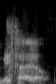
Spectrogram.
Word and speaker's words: Mikhail: i gotta have it mikhail that of course that ch is pronounced like you know you're trying to hack up something but it's a red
